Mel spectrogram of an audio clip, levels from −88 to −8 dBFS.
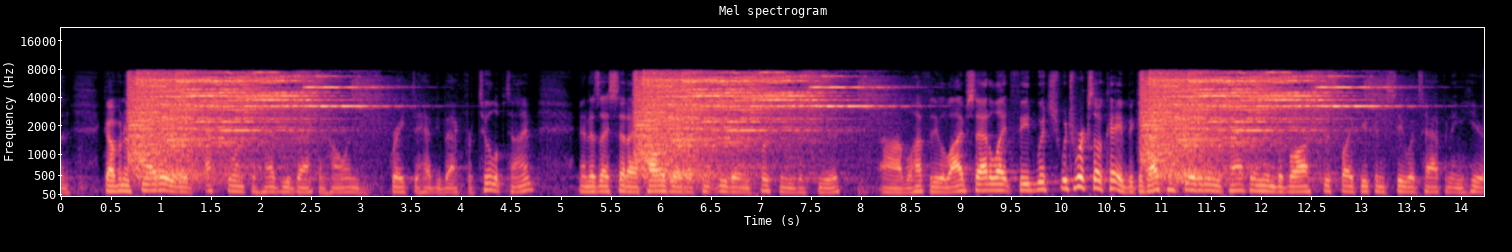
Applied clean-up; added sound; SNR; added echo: none; Shatter; -4 dB; none.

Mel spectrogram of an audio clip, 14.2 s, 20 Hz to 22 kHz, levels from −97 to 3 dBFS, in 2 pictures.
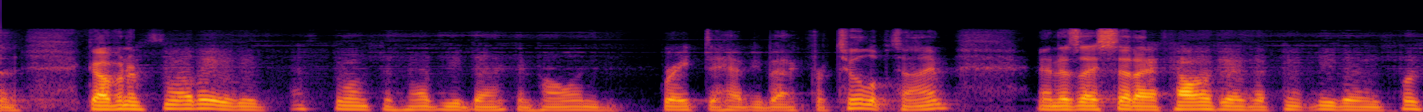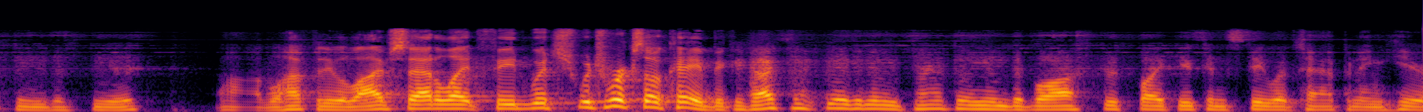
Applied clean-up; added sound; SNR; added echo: neural mask model DeepFilterNet 3.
